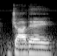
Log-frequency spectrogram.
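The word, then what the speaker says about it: Jadae: a d a e Jade Baron I believe is how you'd say that I'll call him Baron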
